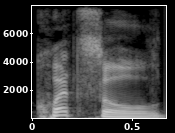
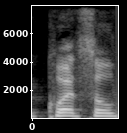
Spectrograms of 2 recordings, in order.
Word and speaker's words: quetzal: then in October 18th quantal quetzel 12.10 cat solar quetzal depending on your pronunciation was released and is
